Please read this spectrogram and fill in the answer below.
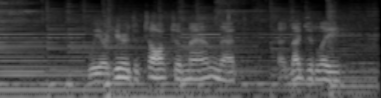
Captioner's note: radio Announcer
